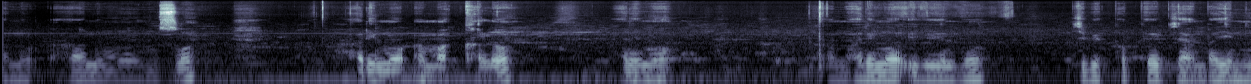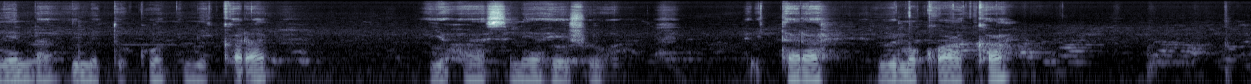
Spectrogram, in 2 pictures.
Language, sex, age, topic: Kinyarwanda, male, 25-35, finance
